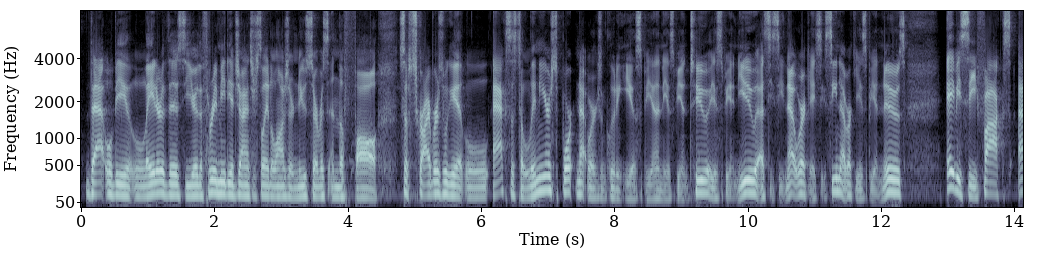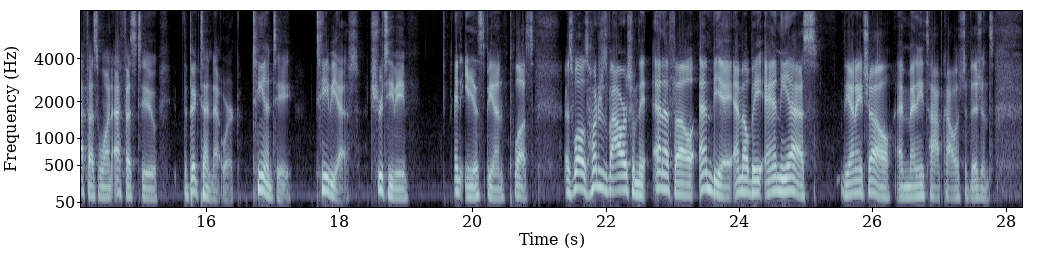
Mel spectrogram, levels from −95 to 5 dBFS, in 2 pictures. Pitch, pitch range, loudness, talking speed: 115 Hz, 105-145 Hz, -19 LUFS, 170 wpm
